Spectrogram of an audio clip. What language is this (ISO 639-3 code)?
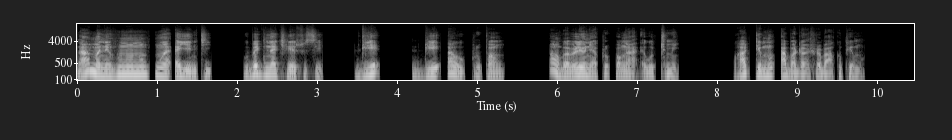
aka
